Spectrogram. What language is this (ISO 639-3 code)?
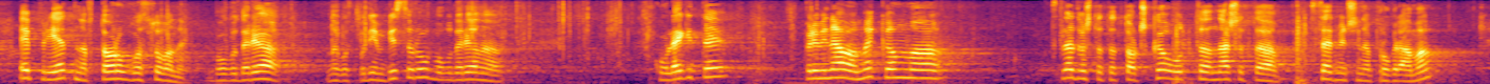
bul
